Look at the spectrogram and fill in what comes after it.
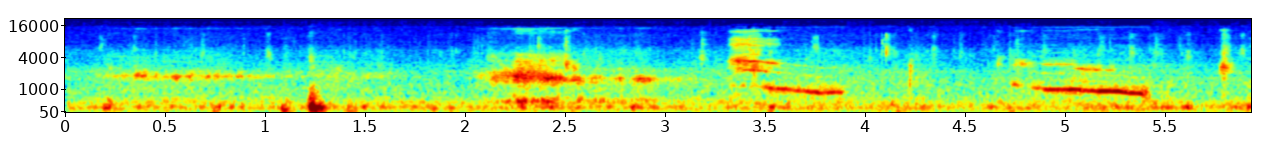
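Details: Rescue kittens at a 7-26 weigh-in, from a seven-kitten litter born June 21 at Purrfect Pals, give several thin, descending meows, each under a second, one after another, over soft handling clicks and a quiet indoor background.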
